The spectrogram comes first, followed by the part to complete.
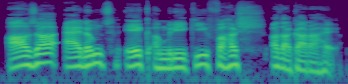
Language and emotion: Urdu, neutral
